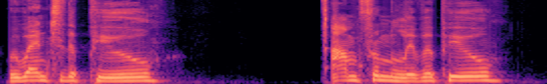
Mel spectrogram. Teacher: the u sound is very distinctive and fairly elongated in words that end in l and is similar to the standard english vowel sound ooh in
